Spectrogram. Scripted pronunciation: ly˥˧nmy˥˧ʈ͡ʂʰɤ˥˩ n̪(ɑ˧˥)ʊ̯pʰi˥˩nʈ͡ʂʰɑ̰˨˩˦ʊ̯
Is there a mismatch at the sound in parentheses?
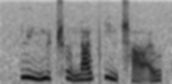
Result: no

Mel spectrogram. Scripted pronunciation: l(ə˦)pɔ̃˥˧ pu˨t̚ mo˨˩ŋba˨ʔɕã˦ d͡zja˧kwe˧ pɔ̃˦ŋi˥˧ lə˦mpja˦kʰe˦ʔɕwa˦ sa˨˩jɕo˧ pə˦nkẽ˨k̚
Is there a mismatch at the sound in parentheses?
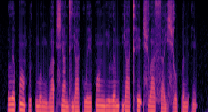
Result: no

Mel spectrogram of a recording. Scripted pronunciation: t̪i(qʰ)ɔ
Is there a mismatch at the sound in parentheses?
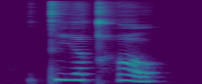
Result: no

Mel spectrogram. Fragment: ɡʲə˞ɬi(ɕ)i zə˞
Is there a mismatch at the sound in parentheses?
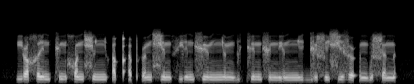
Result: no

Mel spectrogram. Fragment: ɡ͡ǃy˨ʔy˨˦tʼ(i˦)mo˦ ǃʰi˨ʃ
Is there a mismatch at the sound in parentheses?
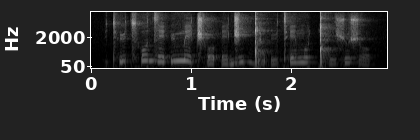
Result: yes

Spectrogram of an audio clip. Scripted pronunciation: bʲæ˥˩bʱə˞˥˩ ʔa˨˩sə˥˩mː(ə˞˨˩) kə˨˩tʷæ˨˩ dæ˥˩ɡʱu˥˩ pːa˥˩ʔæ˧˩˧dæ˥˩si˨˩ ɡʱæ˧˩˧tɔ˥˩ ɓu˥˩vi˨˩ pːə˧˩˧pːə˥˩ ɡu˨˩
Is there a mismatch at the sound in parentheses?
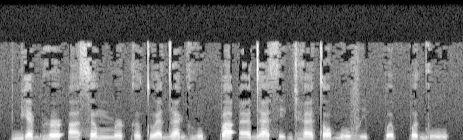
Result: no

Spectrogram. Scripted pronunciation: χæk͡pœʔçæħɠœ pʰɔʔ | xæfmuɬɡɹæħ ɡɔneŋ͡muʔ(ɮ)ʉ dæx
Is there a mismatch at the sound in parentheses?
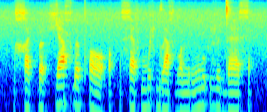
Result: no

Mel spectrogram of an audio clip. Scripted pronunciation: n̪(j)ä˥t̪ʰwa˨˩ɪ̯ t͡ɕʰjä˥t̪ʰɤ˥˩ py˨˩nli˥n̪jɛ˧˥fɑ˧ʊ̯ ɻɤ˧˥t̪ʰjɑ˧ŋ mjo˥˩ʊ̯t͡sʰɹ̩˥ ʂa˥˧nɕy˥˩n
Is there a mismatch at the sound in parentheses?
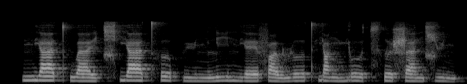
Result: no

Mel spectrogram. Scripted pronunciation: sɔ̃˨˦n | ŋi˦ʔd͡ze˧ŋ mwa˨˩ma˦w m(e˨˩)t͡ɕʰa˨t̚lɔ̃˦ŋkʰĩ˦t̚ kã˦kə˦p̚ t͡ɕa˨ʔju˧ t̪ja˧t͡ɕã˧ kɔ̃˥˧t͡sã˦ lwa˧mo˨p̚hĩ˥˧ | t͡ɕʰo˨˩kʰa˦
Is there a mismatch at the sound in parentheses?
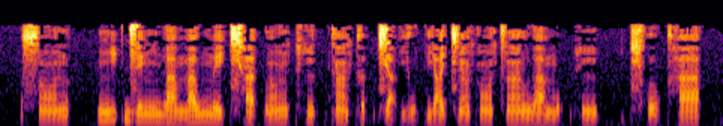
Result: no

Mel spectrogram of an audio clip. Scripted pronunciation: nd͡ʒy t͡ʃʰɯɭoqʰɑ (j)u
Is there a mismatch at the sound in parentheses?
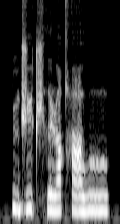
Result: yes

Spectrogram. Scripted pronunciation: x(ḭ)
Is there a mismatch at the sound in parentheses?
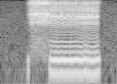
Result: yes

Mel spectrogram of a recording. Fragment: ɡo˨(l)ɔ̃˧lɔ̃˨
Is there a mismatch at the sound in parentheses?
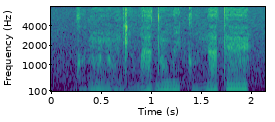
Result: no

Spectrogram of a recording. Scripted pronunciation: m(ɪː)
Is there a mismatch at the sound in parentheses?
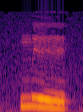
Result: no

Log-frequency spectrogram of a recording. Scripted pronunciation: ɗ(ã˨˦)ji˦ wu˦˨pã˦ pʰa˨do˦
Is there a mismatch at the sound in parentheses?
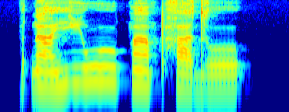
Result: no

